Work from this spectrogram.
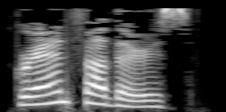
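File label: "grandfathers", English, British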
